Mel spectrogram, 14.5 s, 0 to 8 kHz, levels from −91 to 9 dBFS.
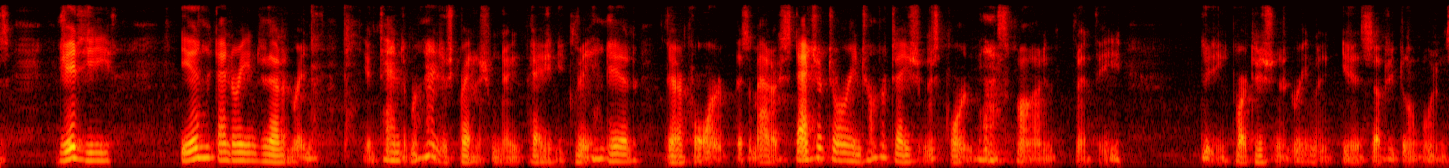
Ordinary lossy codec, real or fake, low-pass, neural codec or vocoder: MP3, 64 kbps; fake; 7.2 kHz; autoencoder, 22.05 kHz, a latent of 192 numbers a frame, VITS, trained on one speaker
